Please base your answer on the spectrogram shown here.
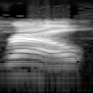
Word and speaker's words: route: trifling route three three I'm glad I'm not the only person that pronounces it root because I've seen people pronounce it route and I'm like yeah it pretty much goes either or strange to me it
